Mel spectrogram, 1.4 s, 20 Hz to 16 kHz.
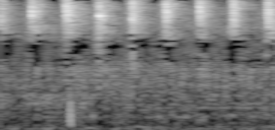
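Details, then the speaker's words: Honda Accord Prestige after setting distributor ignition timing without a timing light: petrol engine idles steadily at normal 800 rpm, with light regular ticking about six times a second; valves set loose. "idle up juga sudah normal, sudah di 800 rpm."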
